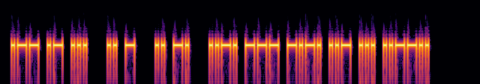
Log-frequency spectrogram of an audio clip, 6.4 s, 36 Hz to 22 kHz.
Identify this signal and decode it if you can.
Morse code, heard as a keyed tone, about 30 wpm, 700 Hz. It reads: WAS IT IN FOCUS?
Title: Sentences from Top 1000 Words - Review Part 4 - 30wpm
